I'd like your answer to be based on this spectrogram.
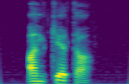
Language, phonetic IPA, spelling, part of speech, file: Polish, [ãŋʲˈcɛta], ankieta, noun, Pl-ankieta.ogg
